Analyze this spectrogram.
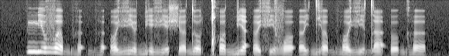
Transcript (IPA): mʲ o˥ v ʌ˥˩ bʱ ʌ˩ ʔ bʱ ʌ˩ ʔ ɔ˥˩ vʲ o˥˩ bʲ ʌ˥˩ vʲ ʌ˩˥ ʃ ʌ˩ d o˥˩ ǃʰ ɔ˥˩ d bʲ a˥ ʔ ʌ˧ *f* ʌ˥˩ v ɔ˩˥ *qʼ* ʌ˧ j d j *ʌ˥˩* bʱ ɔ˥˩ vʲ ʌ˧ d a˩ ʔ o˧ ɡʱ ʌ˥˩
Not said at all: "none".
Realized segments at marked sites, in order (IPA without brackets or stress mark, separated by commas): fʲ, ʔ, ʌ˥˩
